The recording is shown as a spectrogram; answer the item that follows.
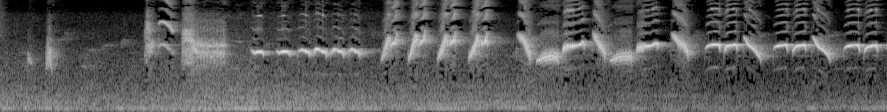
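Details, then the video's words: Morning song of a Chinese hwamei, a mature bird with a wild-type voice, sung to coach a young bird; harsh opening notes give way to varied loud whistles, slurred downward phrases and quick repeated rising notes. "Luyện giọng họa mi hót sáng, kích bổi mau căng lửa."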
